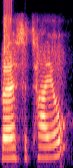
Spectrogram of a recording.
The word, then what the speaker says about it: versatile: Okay, and then we've got versatile.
